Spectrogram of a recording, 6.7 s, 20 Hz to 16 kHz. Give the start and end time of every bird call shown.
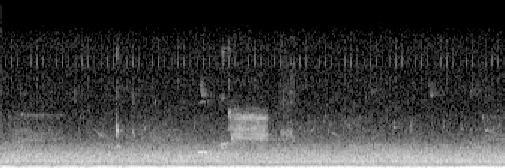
0.0s-6.7s: Red-winged Blackbird (Agelaius phoeniceus)
3.5s-4.0s: Common Grackle (Quiscalus quiscula)

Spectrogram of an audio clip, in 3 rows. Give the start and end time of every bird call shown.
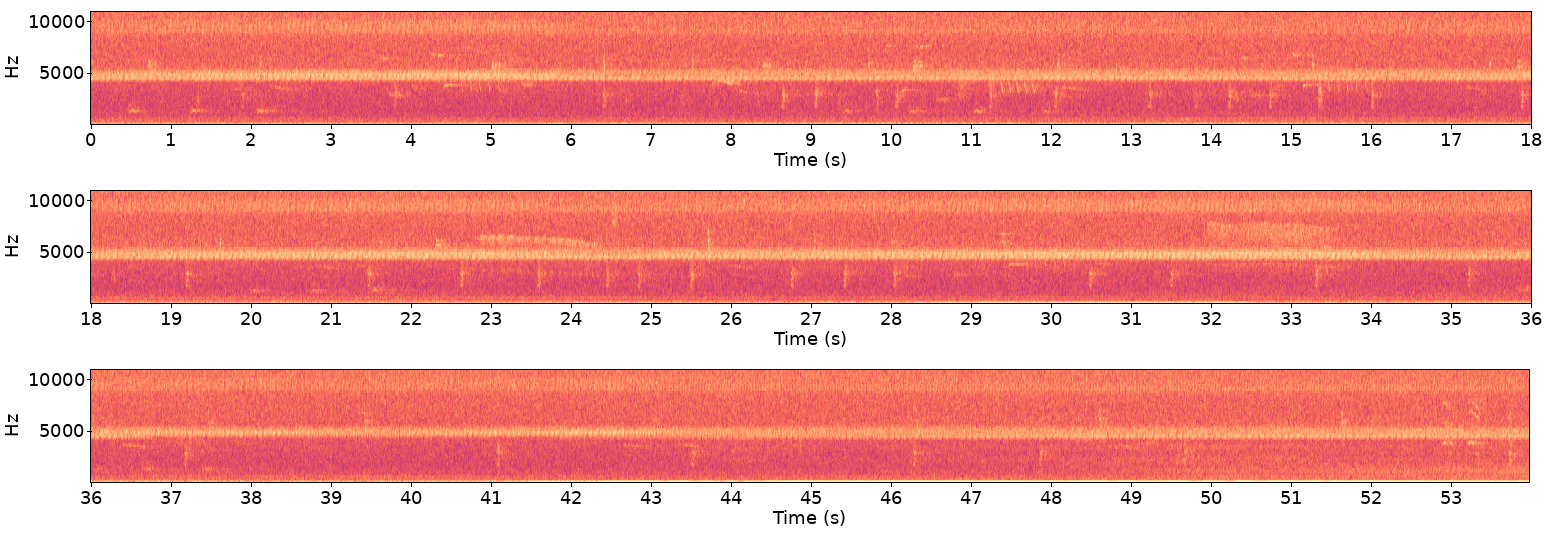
0.0s-2.4s: American Crow (Corvus brachyrhynchos)
0.0s-54.0s: Common Grackle (Quiscalus quiscula)
3.5s-6.0s: Song Sparrow (Melospiza melodia)
7.5s-8.5s: Eastern Wood-Pewee (Contopus virens)
9.7s-12.5s: Song Sparrow (Melospiza melodia)
10.0s-12.3s: American Crow (Corvus brachyrhynchos)
19.7s-22.0s: American Crow (Corvus brachyrhynchos)

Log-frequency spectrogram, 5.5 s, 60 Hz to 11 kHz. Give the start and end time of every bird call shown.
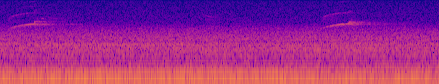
0.0s-5.5s: Great Crested Flycatcher (Myiarchus crinitus)

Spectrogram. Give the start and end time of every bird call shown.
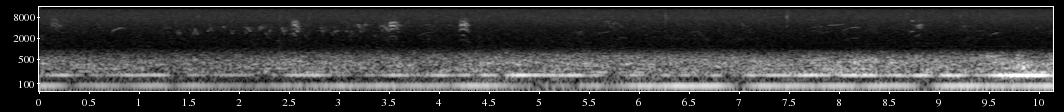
0.0s-0.2s: Hawaii Amakihi (Chlorodrepanis virens)
0.7s-0.8s: Hawaii Amakihi (Chlorodrepanis virens)
1.3s-3.3s: House Finch (Haemorhous mexicanus)
2.5s-2.6s: Hawaii Amakihi (Chlorodrepanis virens)
3.4s-3.6s: Hawaii Amakihi (Chlorodrepanis virens)
4.2s-4.3s: Hawaii Amakihi (Chlorodrepanis virens)
7.8s-8.2s: Hawaii Amakihi (Chlorodrepanis virens)
8.6s-8.8s: Hawaii Amakihi (Chlorodrepanis virens)

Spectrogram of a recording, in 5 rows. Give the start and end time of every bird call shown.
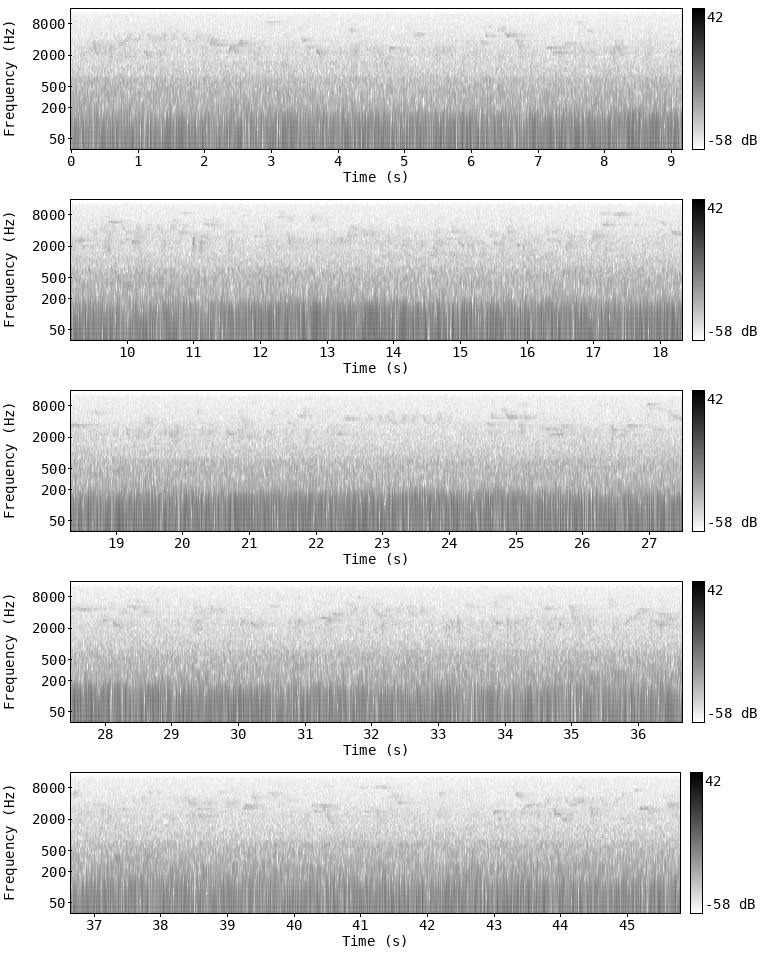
0.0s-45.8s: Gray Catbird (Dumetella carolinensis)
0.9s-2.2s: Common Yellowthroat (Geothlypis trichas)
9.8s-10.9s: Common Yellowthroat (Geothlypis trichas)
45.1s-45.8s: Song Sparrow (Melospiza melodia)

